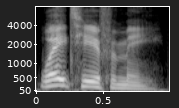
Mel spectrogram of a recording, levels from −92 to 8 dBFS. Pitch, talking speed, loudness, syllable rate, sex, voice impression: 150 Hz, 240 wpm, -16 LUFS, 5.3 syllables/s, male, masculine, slightly adult-like, fluent, cool, slightly refreshing, slightly calm, slightly sweet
